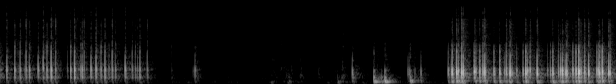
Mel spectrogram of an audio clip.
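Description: Fingertips tap quickly on the flat surface of a translucent, clear plastic container lid, which is turned from landscape to portrait partway through. Dense bursts of light, hollow plastic tapping give way to a near-silent stretch with only scattered soft taps, then the rapid tapping returns louder and fuller to the end.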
